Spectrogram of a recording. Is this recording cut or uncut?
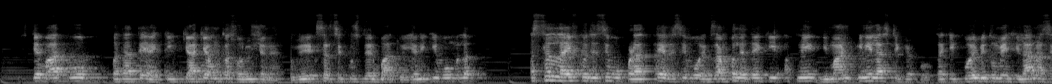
cut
